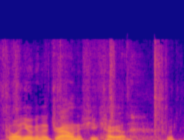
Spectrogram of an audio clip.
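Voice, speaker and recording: This farm vlogger has a fairly high voice and speaks quickly, with a faint hiss or hum behind him. He strolls past a ditch and fields, talking casually and thinking aloud.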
